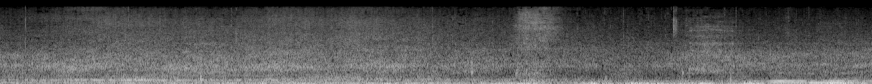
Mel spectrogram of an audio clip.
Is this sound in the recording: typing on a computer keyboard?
no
